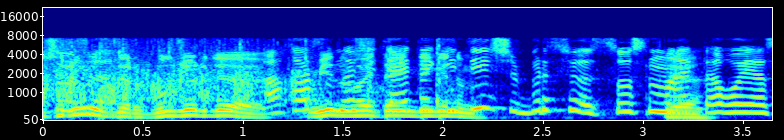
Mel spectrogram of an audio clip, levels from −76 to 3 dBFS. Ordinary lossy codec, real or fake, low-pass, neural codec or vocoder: none; real; 7.2 kHz; none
